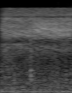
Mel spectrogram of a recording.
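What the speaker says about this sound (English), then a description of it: "Spray down everything." Disinfectant spray hisses from an aerosol can in one short continuous burst, bright and close, with nobody talking.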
